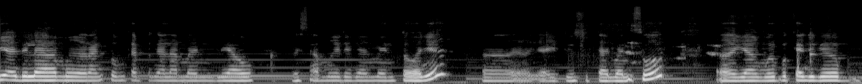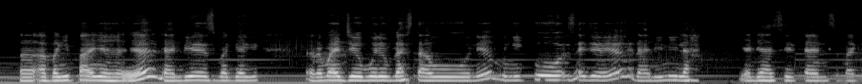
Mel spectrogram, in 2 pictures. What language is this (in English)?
Malay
